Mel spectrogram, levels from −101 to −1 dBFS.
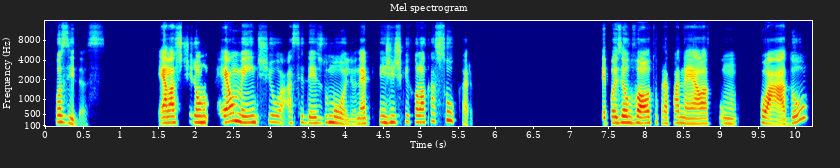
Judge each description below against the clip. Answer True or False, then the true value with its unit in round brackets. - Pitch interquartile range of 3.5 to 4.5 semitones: False (2.8 semitones)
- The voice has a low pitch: False (205 Hz)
